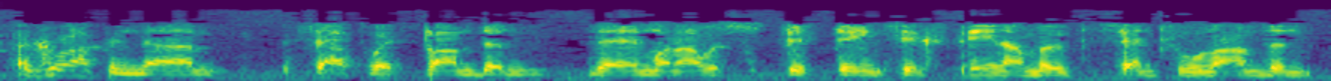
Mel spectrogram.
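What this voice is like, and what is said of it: English accent. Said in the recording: “I'm pretty familiar with English accents ... you have a limey accent”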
